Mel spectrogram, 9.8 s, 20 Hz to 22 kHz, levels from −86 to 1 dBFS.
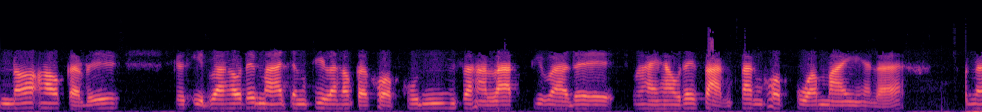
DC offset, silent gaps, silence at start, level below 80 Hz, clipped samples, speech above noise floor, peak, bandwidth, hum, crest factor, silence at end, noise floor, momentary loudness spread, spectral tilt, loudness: under 0.1%; none; 0 s; -64 dBFS; under 0.1%; 21 dB; -4 dBFS; 7.8 kHz; none; 20 dB; 0 s; -44 dBFS; 11 LU; -1.5 dB/octave; -23 LUFS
